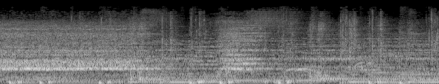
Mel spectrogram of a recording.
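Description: Gospel music with a choir singing, one note held for the first second and a half over a steady bass line.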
